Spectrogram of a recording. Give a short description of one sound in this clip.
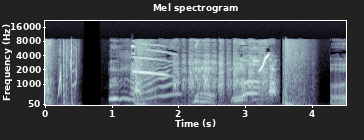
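A cartoon dog laughs and yelps excitedly.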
